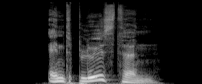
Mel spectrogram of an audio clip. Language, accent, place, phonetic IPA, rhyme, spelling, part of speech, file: German, Germany, Berlin, [ɛntˈbløːstn̩], -øːstn̩, entblößten, adjective / verb, De-entblößten.ogg
- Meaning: inflection of entblößen: 1. first/third-person plural preterite 2. first/third-person plural subjunctive II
